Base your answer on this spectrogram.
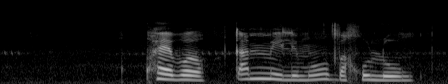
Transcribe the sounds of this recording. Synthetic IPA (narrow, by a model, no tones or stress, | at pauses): q͡χʰwɛbɔ | kʼam̩mɪlɪmobak͡xʰʊloːŋ̩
